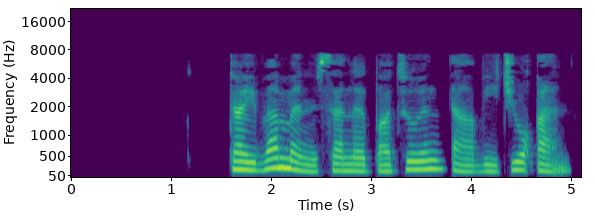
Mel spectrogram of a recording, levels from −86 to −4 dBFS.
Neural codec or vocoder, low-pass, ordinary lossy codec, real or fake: codec, 16 kHz, 2 kbps, X-Codec, HuBERT features, trained on LibriSpeech; 7.2 kHz; MP3, 32 kbps; fake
